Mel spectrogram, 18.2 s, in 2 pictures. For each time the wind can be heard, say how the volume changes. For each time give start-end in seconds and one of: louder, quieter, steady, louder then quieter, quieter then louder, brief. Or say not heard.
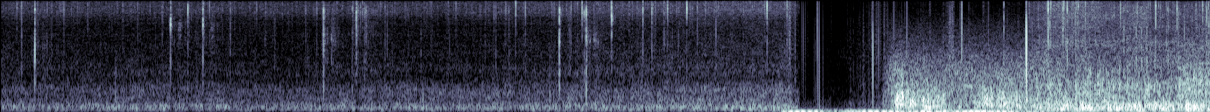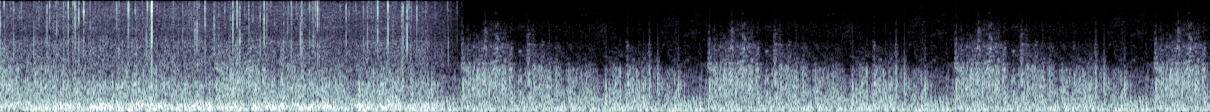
6.6-18.1 steady.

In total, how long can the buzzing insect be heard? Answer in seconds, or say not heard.
not heard.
